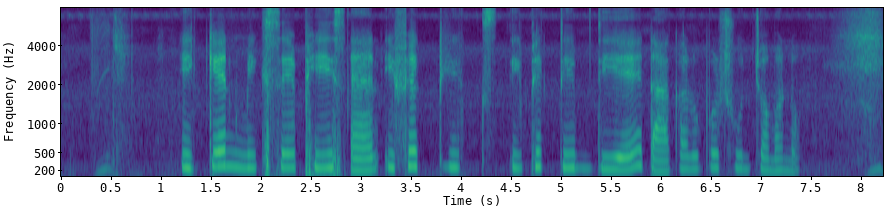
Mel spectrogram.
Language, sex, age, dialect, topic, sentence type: Bengali, female, 18-24, Northern/Varendri, banking, statement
